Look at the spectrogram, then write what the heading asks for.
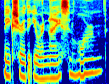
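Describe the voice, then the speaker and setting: Female yoga nidra guide: soft half-whisper, mellow tone, close dry sound, calming delivery. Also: lowish voice, a little slow, breathy edge, no echo. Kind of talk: guided relaxation meditation.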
